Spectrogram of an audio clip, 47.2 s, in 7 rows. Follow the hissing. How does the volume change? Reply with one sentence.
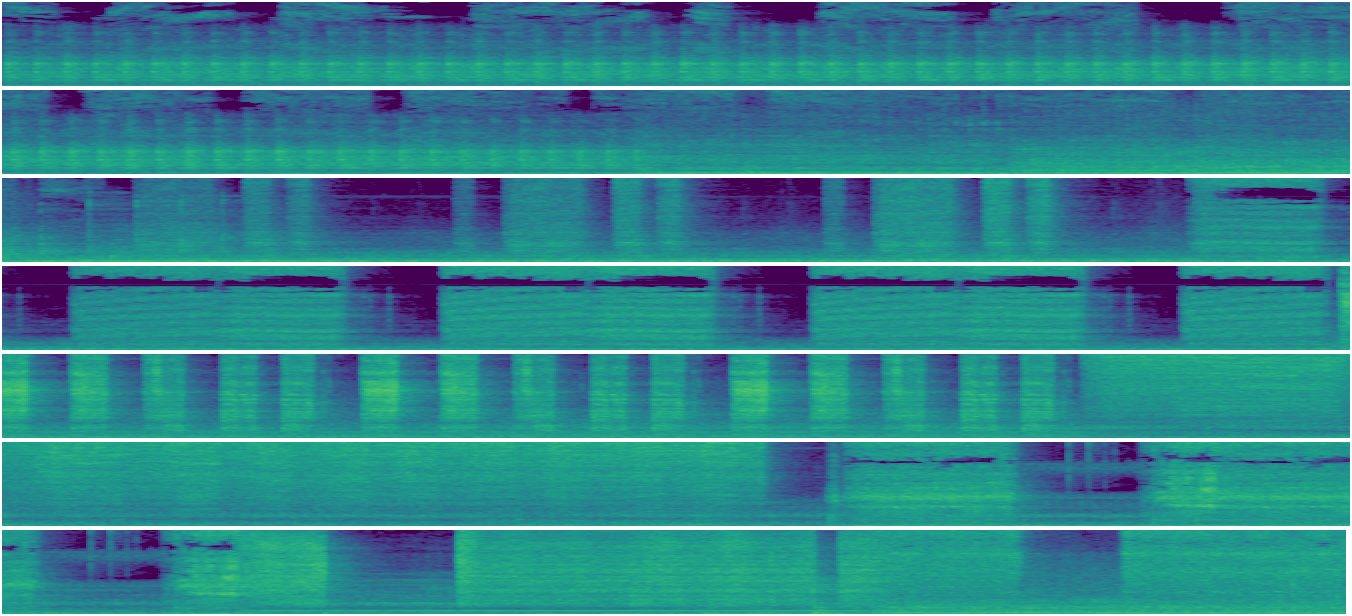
The loudness of the hissing goes up.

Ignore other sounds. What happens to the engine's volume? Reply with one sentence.
The volume of the engine goes down.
